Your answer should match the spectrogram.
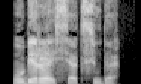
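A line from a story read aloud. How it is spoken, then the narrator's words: Through gritted teeth. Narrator (Russian): сквозь зубы сказал ему Мейсон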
